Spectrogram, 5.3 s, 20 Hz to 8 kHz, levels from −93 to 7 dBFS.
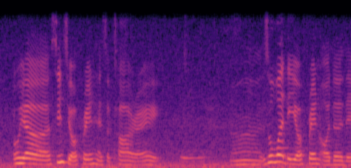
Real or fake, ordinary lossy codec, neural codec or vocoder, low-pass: real; none; none; 7.2 kHz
